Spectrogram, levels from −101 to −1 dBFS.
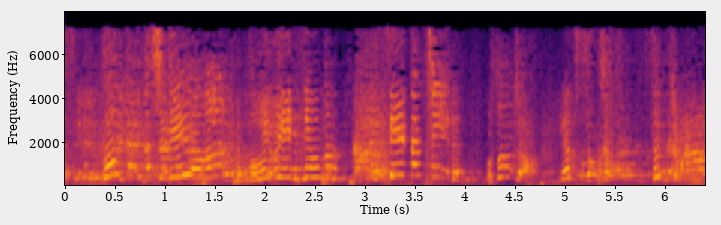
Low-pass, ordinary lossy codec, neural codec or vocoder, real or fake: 7.2 kHz; MP3, 32 kbps; codec, 16 kHz, 0.5 kbps, X-Codec, HuBERT features, trained on general audio; fake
